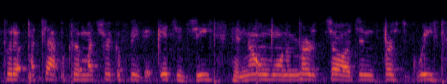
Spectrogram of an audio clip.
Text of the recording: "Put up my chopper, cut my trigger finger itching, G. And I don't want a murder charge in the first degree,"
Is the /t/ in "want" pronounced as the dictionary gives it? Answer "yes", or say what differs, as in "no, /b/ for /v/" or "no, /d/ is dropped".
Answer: no, /t/ is dropped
